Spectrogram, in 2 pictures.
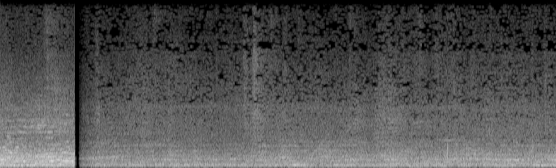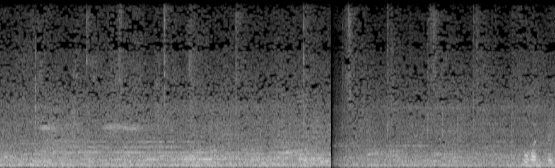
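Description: People talk quietly in a room nearby.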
